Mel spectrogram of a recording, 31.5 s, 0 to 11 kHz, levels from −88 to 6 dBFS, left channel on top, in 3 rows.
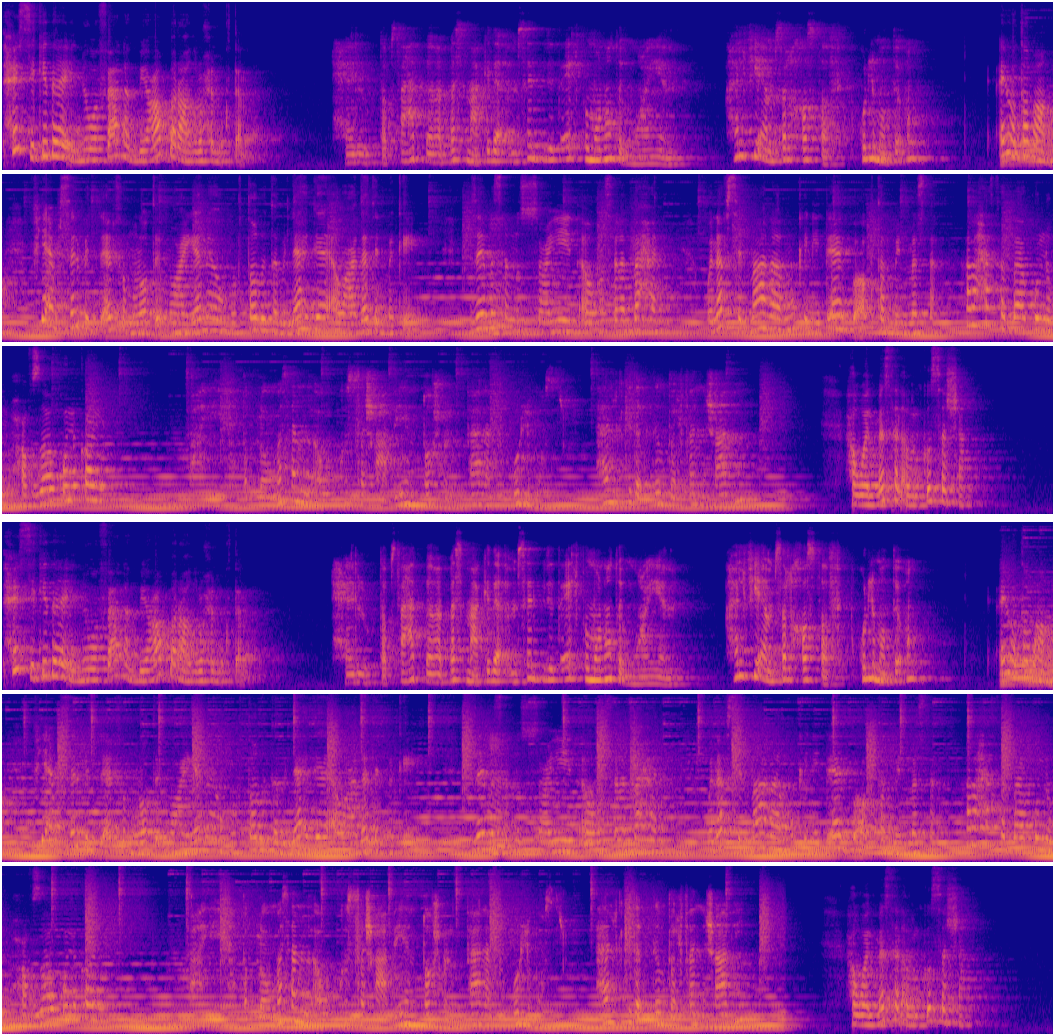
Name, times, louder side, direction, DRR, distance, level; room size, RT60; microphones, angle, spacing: voice 1, 0.0-2.5 10.0-14.6 15.2-17.2 17.6-19.9 20.1-22.1 29.5-30.6, left 2 dB, 30° left, 6 dB, 0.6 m, -27 dB
voice 2, 3.3-6.7 7.2-9.1 15.4-15.6 22.9-26.6 27.0-28.4, right 3 dB, 50° right, 4 dB, 0.7 m, -29 dB
sound 1, 10.0-28.9, right 6 dB, 80° right, 0.3 m, -26 dB
9.1 x 3.7 x 6.7 m, 0.90 s
head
